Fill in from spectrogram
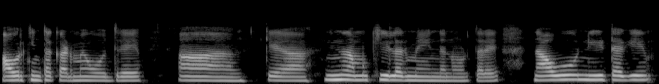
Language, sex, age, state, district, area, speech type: Kannada, female, 18-30, Karnataka, Tumkur, urban, spontaneous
